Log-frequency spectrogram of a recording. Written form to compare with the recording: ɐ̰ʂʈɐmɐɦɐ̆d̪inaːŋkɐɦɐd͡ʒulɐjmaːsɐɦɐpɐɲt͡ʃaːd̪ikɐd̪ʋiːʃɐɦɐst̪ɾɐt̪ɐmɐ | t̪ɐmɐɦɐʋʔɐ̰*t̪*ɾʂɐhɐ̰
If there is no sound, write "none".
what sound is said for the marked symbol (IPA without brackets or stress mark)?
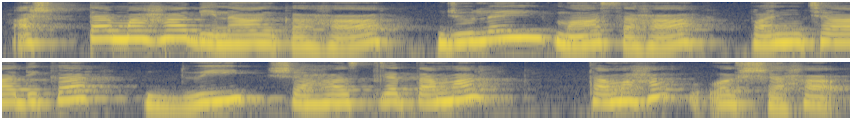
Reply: none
